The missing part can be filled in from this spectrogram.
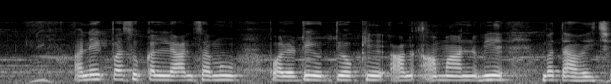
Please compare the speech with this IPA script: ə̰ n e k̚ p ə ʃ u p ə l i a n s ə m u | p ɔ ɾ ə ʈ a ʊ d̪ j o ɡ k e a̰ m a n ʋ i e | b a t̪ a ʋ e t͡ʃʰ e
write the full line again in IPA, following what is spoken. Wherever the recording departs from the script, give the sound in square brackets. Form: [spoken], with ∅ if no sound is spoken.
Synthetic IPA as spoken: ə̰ n e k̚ p ə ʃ u [k] ə l [j] a n s ə m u | p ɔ [l] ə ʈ [i] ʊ d̪ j o ɡ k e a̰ m a n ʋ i e | b [ə] t̪ a ʋ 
